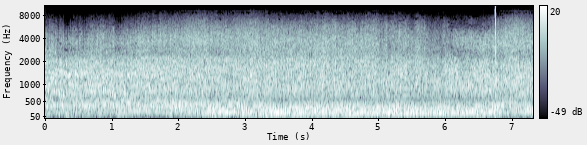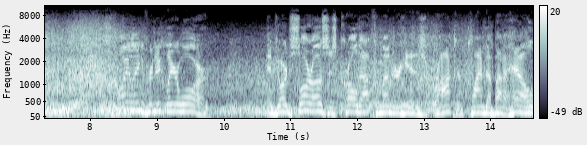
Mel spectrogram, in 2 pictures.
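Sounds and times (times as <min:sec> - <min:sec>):
F-16 fighter jets roaring in an attack exercise over Denmark: 0:00.0 - 0:14.6
speech: 0:10.9 - 0:14.6.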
